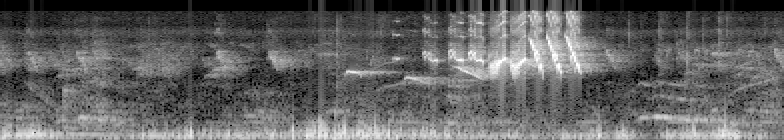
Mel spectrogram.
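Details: Double-collared seedeater singing Tui Tui Zel Zel song to train young seedeaters: scattered soft chips and slurred whistles, then a loud, quick cascade of high descending notes near the end. Low rumbling thumps continue underneath.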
